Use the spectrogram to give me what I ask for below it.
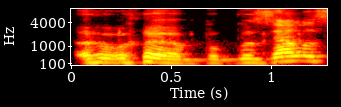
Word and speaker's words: Buzelis: Buzelis, as he pronounce it.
